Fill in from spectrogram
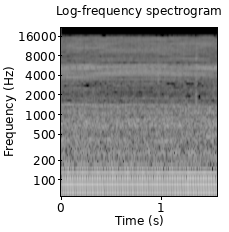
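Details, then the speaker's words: Jeep Cherokee 4.0 inline six that previously misfired on cylinder 6 when hot, after Mystery Motor Oil treatment, now warm: steady, even low hum with no stumbles; idling smoothly, buzz from a bad motor mount. "So it's hot right now. I made sure that I got it a little bit warm. Idling nice."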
